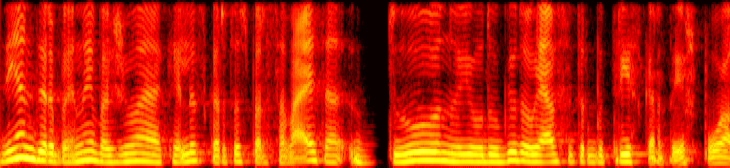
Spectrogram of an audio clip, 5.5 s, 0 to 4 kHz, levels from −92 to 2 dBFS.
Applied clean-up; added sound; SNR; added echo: neural mask model Resemble Enhance denoiser.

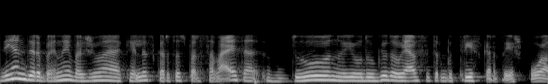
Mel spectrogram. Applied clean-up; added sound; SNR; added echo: neural mask model DeepFilterNet 3.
